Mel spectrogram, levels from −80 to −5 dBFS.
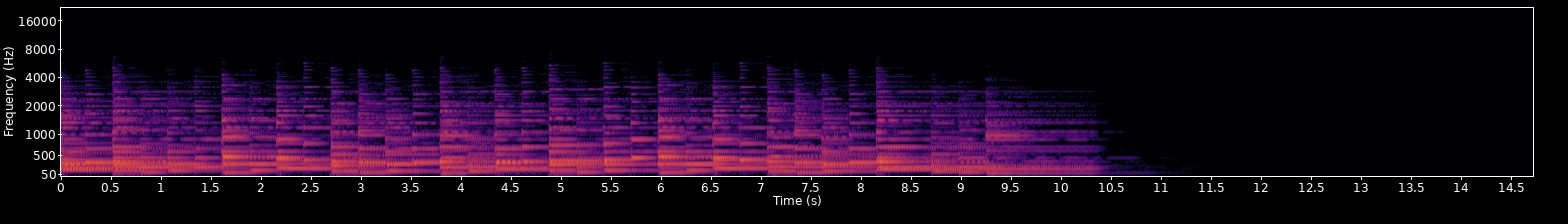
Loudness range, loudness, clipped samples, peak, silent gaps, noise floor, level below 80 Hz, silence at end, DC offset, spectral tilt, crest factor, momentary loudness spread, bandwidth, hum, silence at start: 10 LU; -38 LUFS; under 0.1%; -22 dBFS; none; under -90 dBFS; -66 dBFS; 4.25 s; under 0.1%; -7.5 dB/octave; 18 dB; 6 LU; 8.8 kHz; none; 0 s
